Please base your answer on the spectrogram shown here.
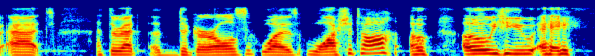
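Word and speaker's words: Ouachita: i just threw at throughout the girls was washita o-o-u-a-c-h-i-t-a washita the difference between nakadish nacodocious and this one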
